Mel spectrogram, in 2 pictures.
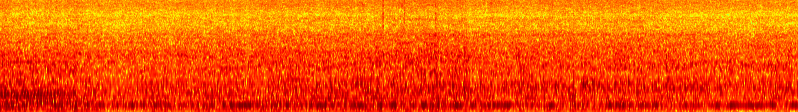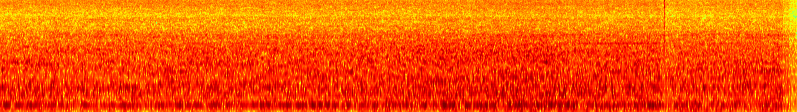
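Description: A car engine running steadily at idle: a constant rumble with a steady hum over it.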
